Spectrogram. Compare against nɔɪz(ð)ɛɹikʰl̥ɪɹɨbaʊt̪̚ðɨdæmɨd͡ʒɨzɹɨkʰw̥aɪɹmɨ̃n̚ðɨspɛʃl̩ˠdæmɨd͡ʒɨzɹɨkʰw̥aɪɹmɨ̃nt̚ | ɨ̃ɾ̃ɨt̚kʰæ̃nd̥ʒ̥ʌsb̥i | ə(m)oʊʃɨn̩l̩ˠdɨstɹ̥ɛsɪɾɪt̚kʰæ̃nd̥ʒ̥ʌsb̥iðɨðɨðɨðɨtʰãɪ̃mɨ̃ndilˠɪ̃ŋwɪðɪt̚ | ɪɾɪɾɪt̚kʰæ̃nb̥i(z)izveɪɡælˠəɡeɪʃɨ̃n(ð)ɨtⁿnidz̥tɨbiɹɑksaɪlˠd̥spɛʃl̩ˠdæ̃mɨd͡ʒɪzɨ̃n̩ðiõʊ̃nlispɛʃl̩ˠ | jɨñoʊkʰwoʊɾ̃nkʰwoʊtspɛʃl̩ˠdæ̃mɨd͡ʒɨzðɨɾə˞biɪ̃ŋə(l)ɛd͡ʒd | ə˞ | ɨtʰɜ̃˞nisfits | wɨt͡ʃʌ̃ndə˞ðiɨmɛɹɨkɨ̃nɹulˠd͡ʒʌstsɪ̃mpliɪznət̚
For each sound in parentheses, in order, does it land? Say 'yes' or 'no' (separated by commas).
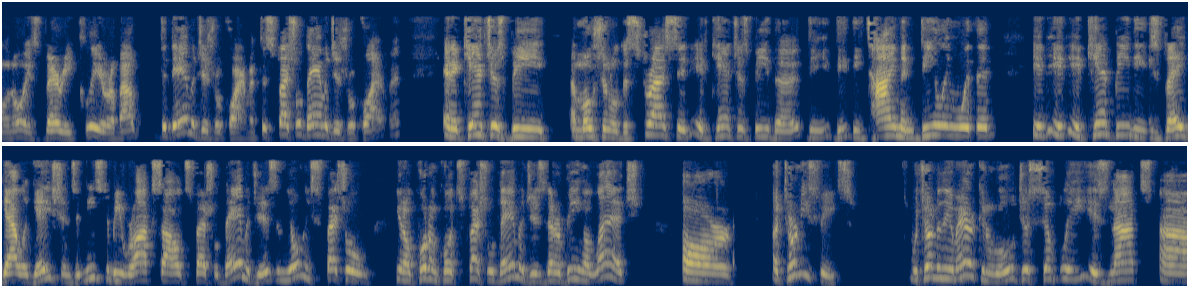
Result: no, yes, no, no, yes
